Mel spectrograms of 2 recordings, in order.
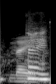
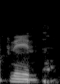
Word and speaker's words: اثنين: মূল উচ্চারণ ستة ইসনাইন, কিন্তু اثنين ইসনাইন ওরা বলে না, ওরা বলে اثنين ইসনিন। আমরা ওদের মতো তাসহিল নিয়ে নিলাম, এটাকে বলে তাসহিল আর কি, উচ্চারণ সহজের জন্য মূল গঠন চেঞ্জ করে ফেলি।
